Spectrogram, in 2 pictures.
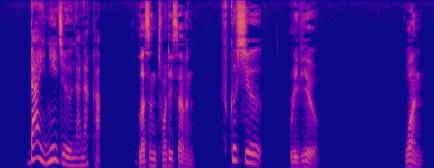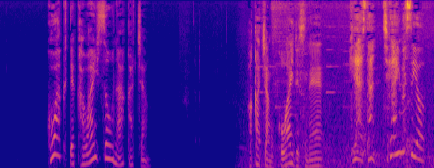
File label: Dialog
